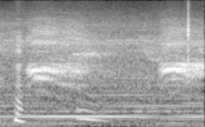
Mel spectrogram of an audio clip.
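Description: A crow cawing twice, once about half a second in and again near the end, over a steady low hum.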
